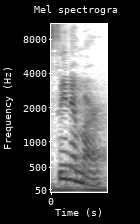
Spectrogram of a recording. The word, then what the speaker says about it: cinema: Cinema cũng là âm S.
